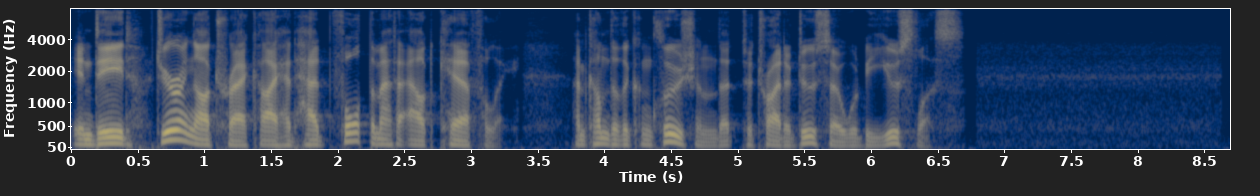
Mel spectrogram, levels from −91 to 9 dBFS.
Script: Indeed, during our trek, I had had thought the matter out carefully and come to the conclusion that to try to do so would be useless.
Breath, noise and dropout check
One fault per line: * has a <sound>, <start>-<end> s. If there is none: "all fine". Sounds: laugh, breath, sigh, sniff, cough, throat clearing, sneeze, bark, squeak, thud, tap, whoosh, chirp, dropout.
all fine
